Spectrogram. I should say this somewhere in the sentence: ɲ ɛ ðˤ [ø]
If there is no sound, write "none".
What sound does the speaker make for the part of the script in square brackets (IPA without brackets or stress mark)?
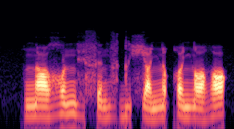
ɘ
